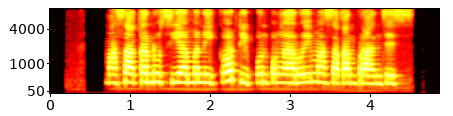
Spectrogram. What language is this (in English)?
Javanese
